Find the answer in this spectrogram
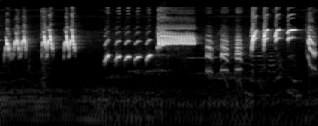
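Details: Asian pied starling in its varied thousand-voice song: clipped chattering bursts, a row of five even whistled notes, a long harsh buzz, then sharp repeated chips, with a low musical hum behind.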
